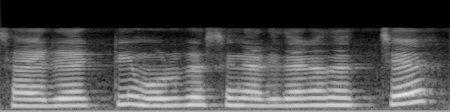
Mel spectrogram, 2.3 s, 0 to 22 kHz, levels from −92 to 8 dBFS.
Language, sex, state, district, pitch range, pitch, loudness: Bengali, female, Tripura, West Tripura, 245-270 Hz, 255 Hz, -14 LUFS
